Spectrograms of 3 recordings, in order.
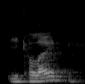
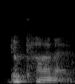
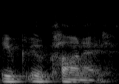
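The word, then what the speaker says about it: Ilkhanate: Entering Persia, they navigated a volatile region under the Mongol I can't even pronounce it. Ekolate. Ilcarnate. Ilcarnate.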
